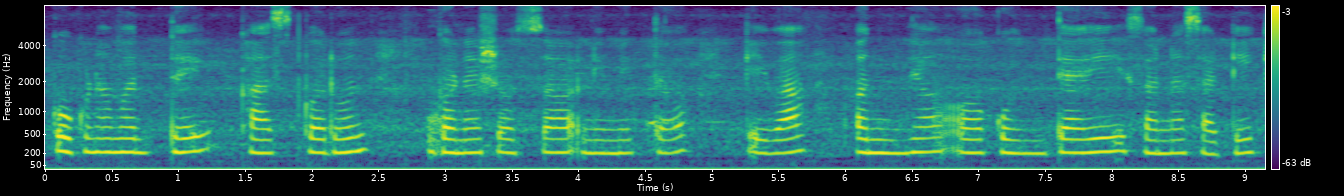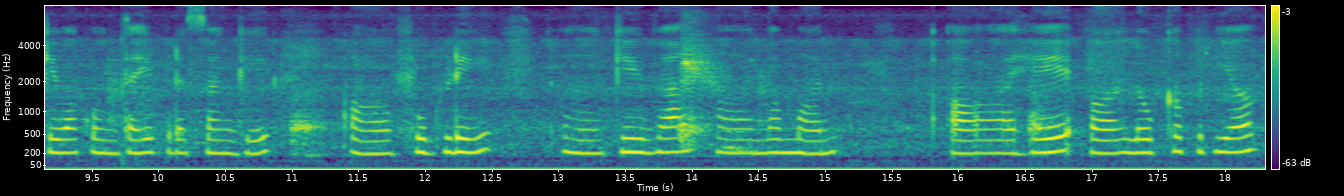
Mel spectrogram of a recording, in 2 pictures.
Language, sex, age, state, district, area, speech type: Marathi, female, 18-30, Maharashtra, Sindhudurg, rural, spontaneous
